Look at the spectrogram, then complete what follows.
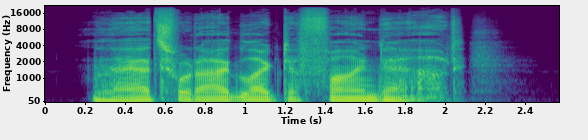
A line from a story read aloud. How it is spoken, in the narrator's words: Jet replied dryly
